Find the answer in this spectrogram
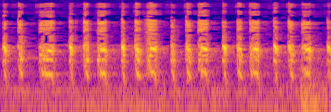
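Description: A partridge gives harsh, clucking notes about twice a second in a steady, rhythmic run, rising slightly in urgency. Nothing else stands out.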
